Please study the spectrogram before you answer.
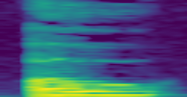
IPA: əʊ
